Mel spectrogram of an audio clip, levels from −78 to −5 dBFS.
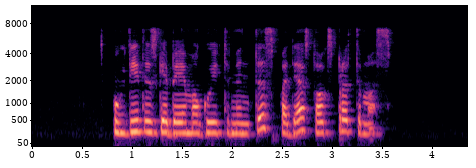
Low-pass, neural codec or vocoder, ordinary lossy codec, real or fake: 7.2 kHz; none; Opus, 64 kbps; real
